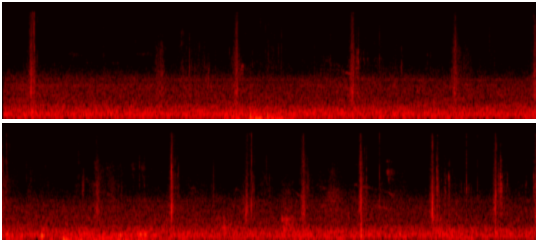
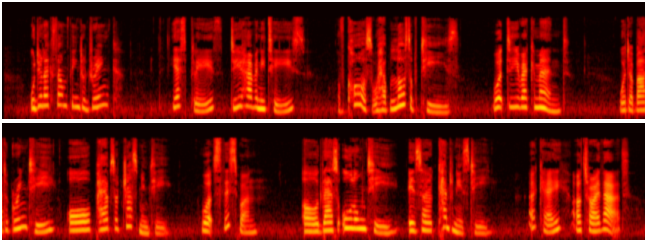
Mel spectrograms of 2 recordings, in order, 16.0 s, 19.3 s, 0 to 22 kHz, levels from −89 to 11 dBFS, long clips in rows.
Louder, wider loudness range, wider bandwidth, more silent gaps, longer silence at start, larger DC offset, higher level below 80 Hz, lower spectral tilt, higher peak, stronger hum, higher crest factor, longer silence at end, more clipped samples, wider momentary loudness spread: second, -58 LUFS vs -29 LUFS; about the same, 2 LU vs 4 LU; first, 16 kHz vs 13.5 kHz; neither; second, 0 s vs 0.45 s; neither; first, -64 dBFS vs -74 dBFS; first, -5.5 dB/octave vs -2.5 dB/octave; second, -28 dBFS vs -6 dBFS; neither; about the same, 28 dB vs 24 dB; second, 0 s vs 0.25 s; neither; second, 4 LU vs 14 LU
